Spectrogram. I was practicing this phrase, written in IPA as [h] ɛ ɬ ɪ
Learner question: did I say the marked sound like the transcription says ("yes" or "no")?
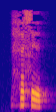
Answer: yes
